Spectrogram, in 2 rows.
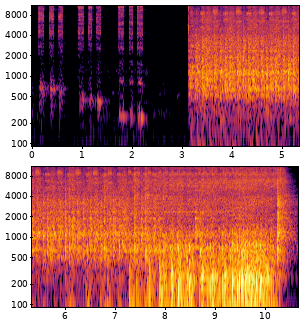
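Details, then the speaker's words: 2003 Honda CBR954RR, sat outside 15 years, running only on shots of starting fluid before a fuel tank is fitted: short cranking bursts, then fires and runs raggedly about seven seconds before dying. "It ran. It ran. All right. Sweet. That's awesome."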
